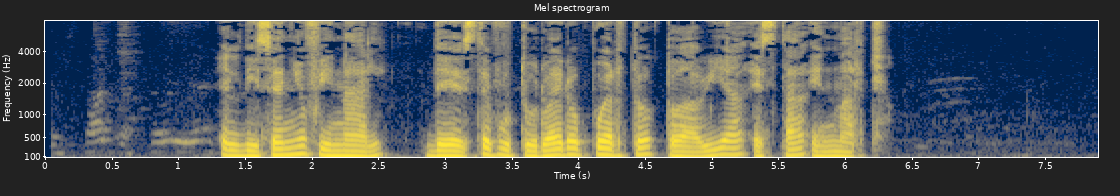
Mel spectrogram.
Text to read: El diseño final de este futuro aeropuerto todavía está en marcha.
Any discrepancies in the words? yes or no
no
